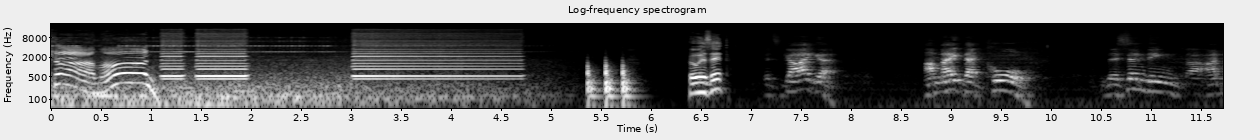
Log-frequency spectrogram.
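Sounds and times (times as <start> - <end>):
speech: 0.0 - 2.1, 6.4 - 8.0, 8.8 - 9.9, 10.6 - 11.7
car horns honking in traffic: 0.0 - 2.2, 2.8 - 6.0
traffic rumbling: 0.0 - 6.3.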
